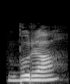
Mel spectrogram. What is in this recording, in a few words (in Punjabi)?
"boora", Punjabi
